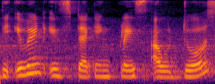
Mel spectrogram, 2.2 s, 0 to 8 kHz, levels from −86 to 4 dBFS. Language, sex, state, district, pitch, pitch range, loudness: English, female, Telangana, Hyderabad, 185 Hz, 180-200 Hz, -18 LUFS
